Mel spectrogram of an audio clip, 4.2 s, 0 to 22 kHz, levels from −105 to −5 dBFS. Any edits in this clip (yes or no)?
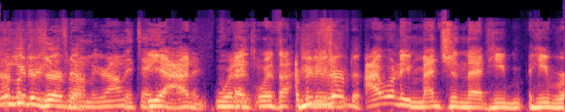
yes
